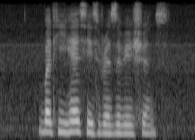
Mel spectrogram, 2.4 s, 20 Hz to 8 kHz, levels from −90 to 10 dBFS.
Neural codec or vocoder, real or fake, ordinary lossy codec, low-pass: none; real; none; 7.2 kHz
